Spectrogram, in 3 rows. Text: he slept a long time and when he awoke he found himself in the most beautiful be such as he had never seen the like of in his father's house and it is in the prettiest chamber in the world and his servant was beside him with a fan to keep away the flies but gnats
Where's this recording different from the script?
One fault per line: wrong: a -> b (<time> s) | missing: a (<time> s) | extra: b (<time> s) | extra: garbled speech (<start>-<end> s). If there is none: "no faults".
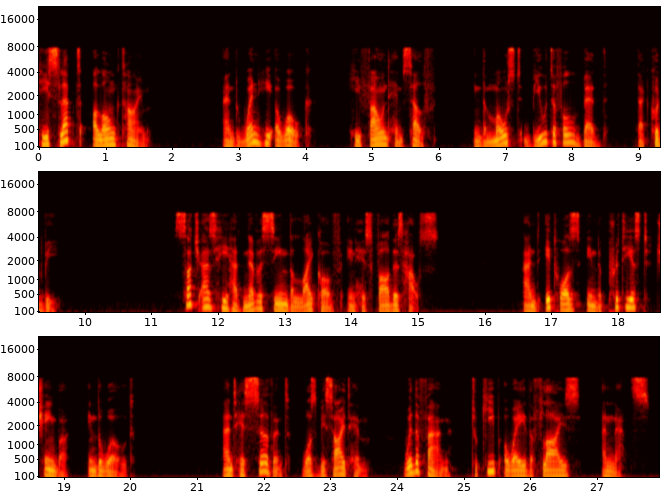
extra: bed that could (8.1 s)
wrong: is -> was (17.1 s)
wrong: but -> and (27.1 s)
